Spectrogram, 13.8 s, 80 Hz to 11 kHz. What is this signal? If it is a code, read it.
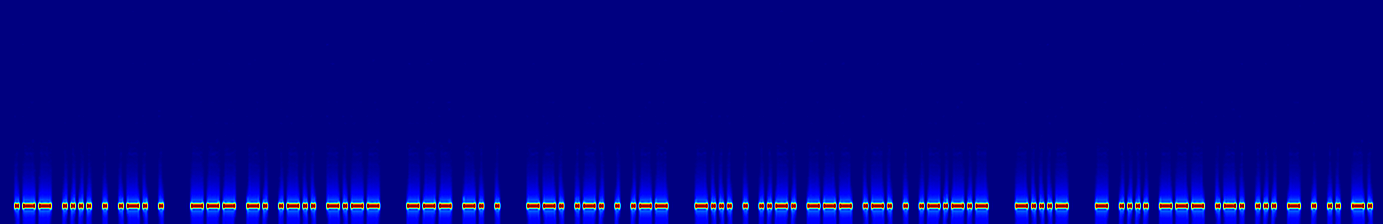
Morse code, heard as a keyed tone, about 30 wpm, 1000 Hz. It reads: WHERE ONLY ONE GREW BEFORE. <BT> THORSTEIN
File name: 30wpm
